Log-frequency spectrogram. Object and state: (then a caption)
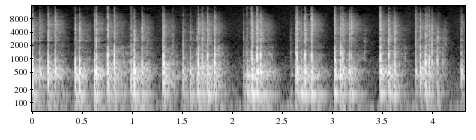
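Plastic jar lid. Long nails and fingertips tap the flat top of the screw lid on a medium yellow plastic hair mask jar resting on a wooden table. About twenty short, hollow plastic clicks and taps come in quick clusters with brief pauses, each dying away almost instantly with a mid-pitched, slightly bright tone.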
